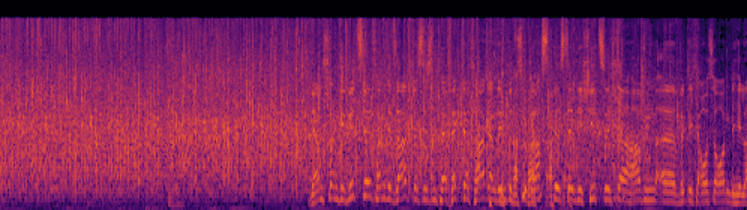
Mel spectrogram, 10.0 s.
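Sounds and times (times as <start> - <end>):
crowd applause: 0.0 - 9.9
speech: 4.2 - 9.9
laughter: 5.0 - 8.8.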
